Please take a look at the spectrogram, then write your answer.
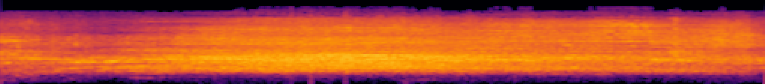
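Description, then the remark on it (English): A crowd of voices, on a second attempt, lets out a loud, sustained shrill screech together, imitating screaming elephants; the din swells toward the middle and tapers slightly over about five seconds. “Everyone, make sound like screaming elephant.”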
